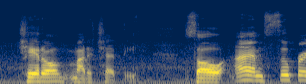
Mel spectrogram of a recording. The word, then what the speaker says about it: Ciro: I've been calling him Sero, but after watching a bunch of his interviews with other people, I realized his name is pronounced Chiro. Chiro Maracheti.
